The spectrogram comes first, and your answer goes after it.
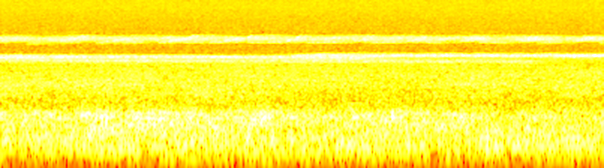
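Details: Chorus of spring peepers on a spring night in Michigan, mixed with American toads, starry sky with some overcast. A constant shrill, high tone comes from many peepers together over a lower sustained toad trill and a soft rumble.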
